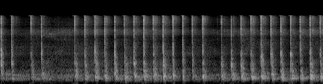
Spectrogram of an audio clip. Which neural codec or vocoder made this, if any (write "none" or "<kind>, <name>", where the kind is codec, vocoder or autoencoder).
codec, SNAC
